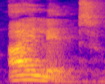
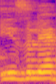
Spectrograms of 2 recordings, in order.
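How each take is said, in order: First: No s or z sound is heard. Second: A z sound is heard before the l. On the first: The speaker calls it right. "पढ़ना है आइलेट" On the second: The speaker calls it wrong. "बिल्कुल नहीं पढ़ना है"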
